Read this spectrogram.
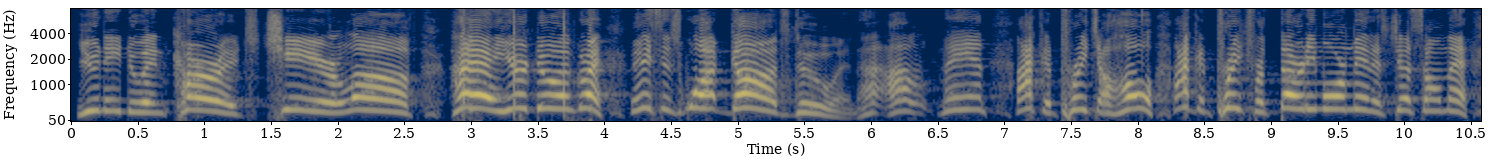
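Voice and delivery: loud, excited preaching; full-force preaching. Real, not acted. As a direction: exhort them at full volume.

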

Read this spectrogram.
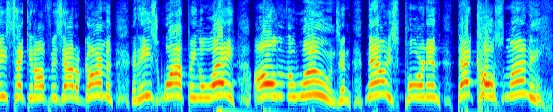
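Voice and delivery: high, loud astonished cry; amazed shout. Acted. Wounded man amazed at the Samaritan, shouting. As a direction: shout in wonder at the rescuer.

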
